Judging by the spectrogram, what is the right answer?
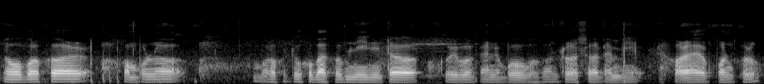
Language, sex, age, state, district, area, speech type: Assamese, male, 60+, Assam, Golaghat, urban, spontaneous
